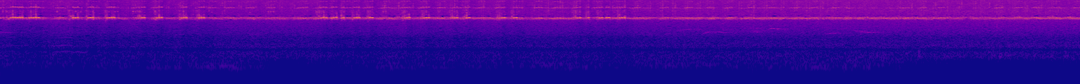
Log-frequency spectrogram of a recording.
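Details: Meadow grasshoppers produce loud, rapid bursts of high chirps for the first eight seconds. These then settle into a continuous, even, high-pitched drone. Faint short whistles and soft rustling sit underneath.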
